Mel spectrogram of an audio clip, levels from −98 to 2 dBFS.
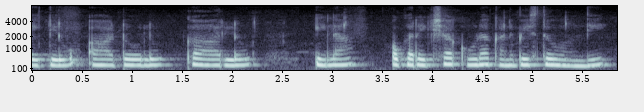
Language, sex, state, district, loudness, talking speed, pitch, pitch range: Telugu, female, Telangana, Mahabubabad, -18 LUFS, 80 wpm, 225 Hz, 220-235 Hz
